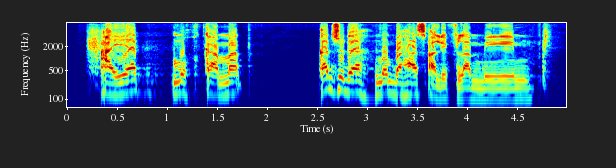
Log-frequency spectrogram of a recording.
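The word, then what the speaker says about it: الم: Tapi bacanya diwakafkan di sini. Alif, lam, mim. Begitu ya. Bukan alama. Kalau alama itu kasih harokat. Ya. Alamaro. Tapi kita bacanya nama hurufnya.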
